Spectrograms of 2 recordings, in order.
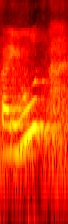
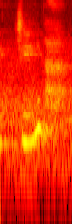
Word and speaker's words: chi: इन्होंने chi-square लिख दिया कि CHI से प्रोनाउंस हो रहा है ची, बट काय होता है, आप ची भी बोल सकते हैं, नो प्रॉब्लम। चलिए, बट हम इसको मानेंगे काय। ठीक है, इसको हम तो प्रोनाउंस करेंगे काय।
